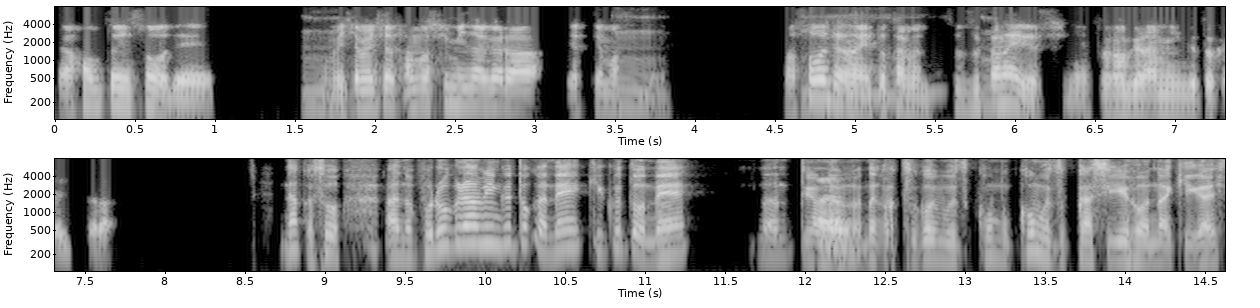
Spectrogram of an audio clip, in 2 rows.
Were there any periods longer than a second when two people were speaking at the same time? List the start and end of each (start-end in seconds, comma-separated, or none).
4.7-6.0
